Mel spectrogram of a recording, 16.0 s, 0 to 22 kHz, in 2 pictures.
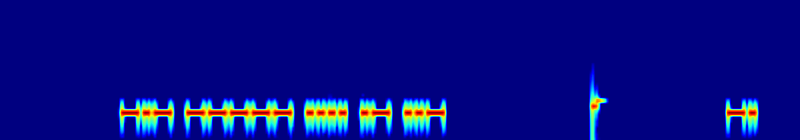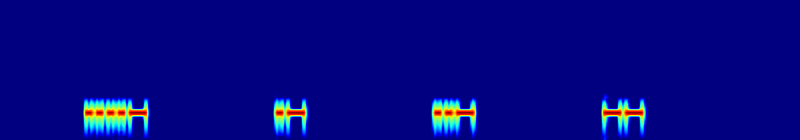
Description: Morse code, heard as a keyed tone, about 22 wpm, spaced as for 9 wpm, 700 Hz. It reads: K0HAU N4AUM
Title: USA Call Signs - 5 Characters - 8x Character Spacing - 22wpm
